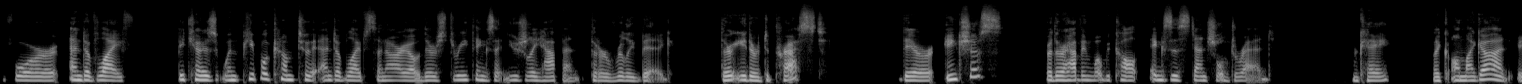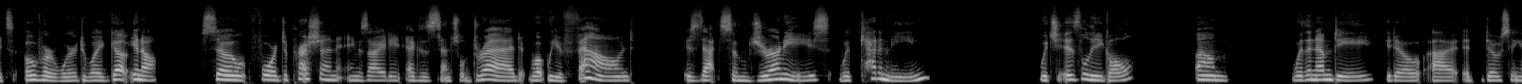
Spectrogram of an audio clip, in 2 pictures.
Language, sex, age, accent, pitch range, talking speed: English, female, 40-59, American, 180-215 Hz, 150 wpm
